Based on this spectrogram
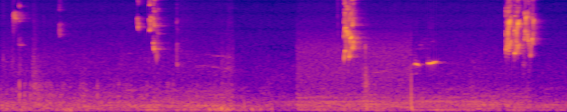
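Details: Lovebird song heard as widely spaced harsh chirps and buzzy squeaky bursts, with one short lower whistled note, over a quiet background.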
